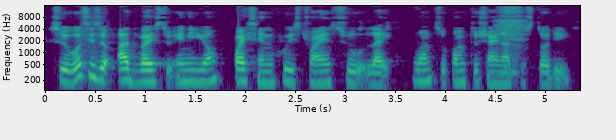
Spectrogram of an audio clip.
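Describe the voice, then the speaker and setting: A woman's voice: lowish voice, steady tone, fairly quick, mellow, no room sound. A woman interviewing a student, asking friendly questions and paying compliments. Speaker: street interviewer.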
